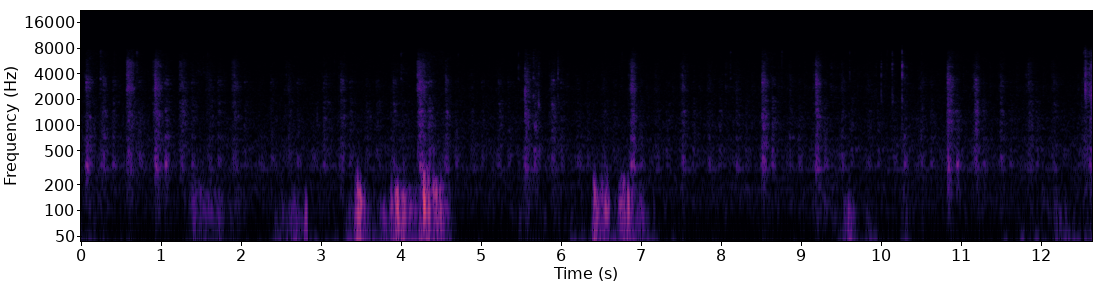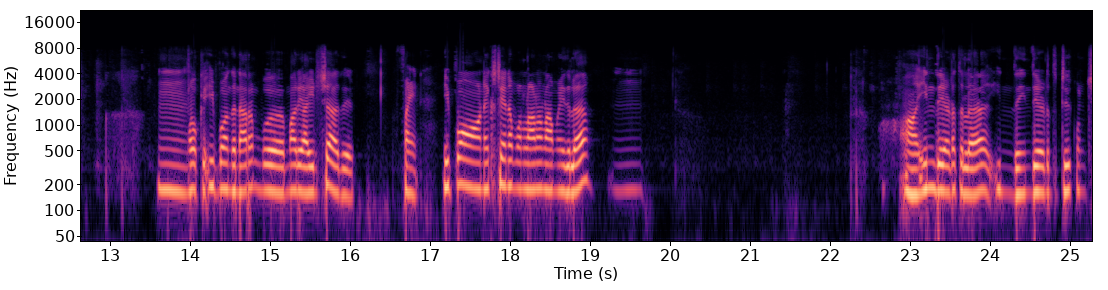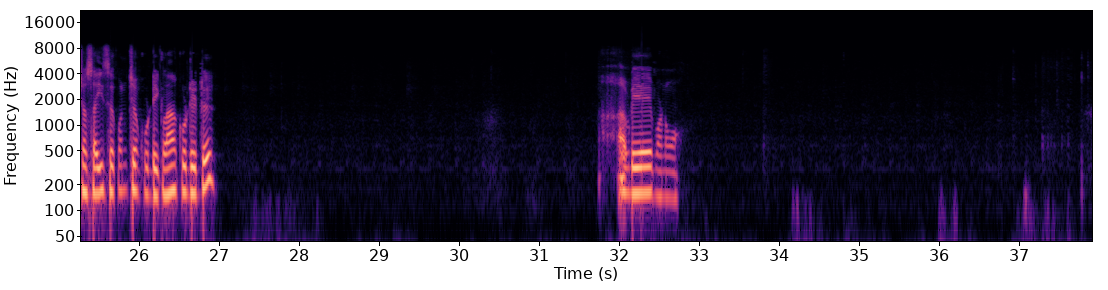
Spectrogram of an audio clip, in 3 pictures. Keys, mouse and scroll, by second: 5.5-6.6 middle drag, 6.6-12.6 drag, 12.6-13.1 scroll down 6, 13.1 middle click, 13.7-15.2 scroll up 2, 15.2 middle click, 15.8 scroll down 1, 16.0 middle click, 16.3-17.4 scroll up 2, 22.7 scroll up 2, 23.0 scroll down 1, 23.5-25.1 shift+middle drag, 25.1 click, 25.8-26.9 scroll up 2, 26.9-30.0 drag, 31.1-37.0 drag, 37.0-37.9 middle drag.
